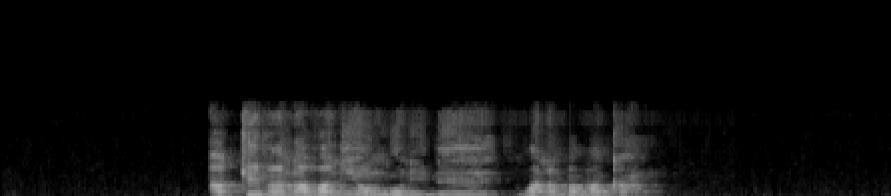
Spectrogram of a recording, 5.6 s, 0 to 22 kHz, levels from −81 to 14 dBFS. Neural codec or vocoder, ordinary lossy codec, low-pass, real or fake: codec, 24 kHz, 3.1 kbps, DualCodec; Opus, 16 kbps; 9.9 kHz; fake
